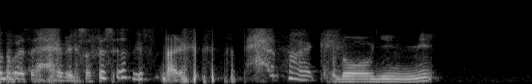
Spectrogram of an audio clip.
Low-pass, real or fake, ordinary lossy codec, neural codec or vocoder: 5.4 kHz; fake; none; codec, 24 kHz, 0.9 kbps, WavTokenizer, medium speech release version 2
